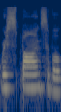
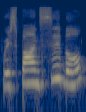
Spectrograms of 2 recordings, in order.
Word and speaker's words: responsible: decimos muy bien Ahora Cuidado con la pronunciación de responsible que no es responsible pero responsible responsible repite conmigo responsible muy bien Bueno vamos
